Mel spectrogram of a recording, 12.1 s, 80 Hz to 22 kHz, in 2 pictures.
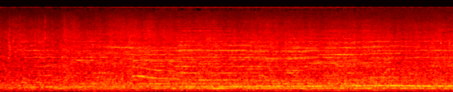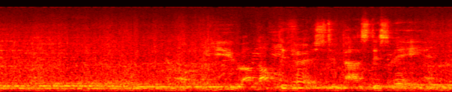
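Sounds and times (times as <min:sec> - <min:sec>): mechanical drone of low tones: 0:00.0 - 0:12.0.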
